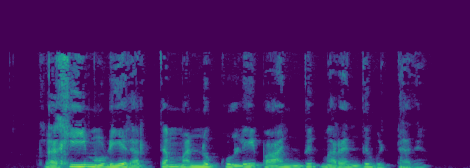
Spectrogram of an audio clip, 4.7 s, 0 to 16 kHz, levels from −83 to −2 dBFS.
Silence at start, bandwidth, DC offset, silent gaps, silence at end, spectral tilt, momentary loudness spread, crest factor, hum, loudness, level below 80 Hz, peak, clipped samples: 0.45 s; 11.5 kHz; under 0.1%; none; 0.45 s; -6.5 dB/octave; 14 LU; 16 dB; none; -25 LUFS; -56 dBFS; -10 dBFS; under 0.1%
